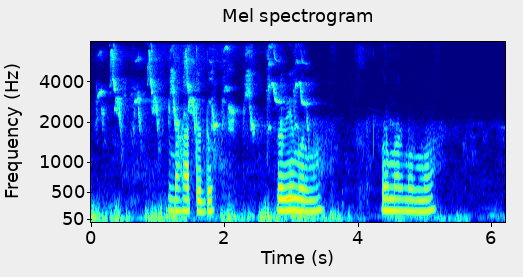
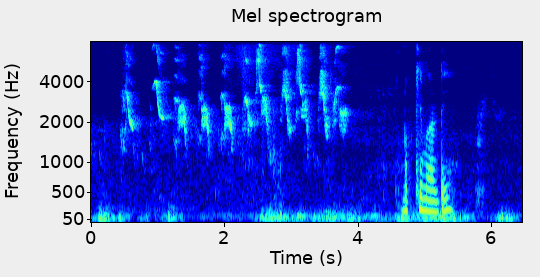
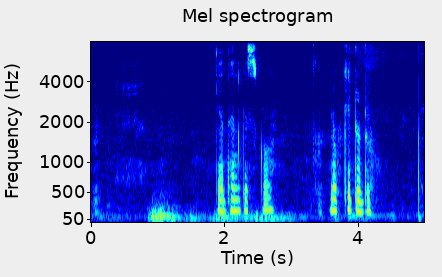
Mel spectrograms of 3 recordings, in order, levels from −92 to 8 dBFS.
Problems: none marked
